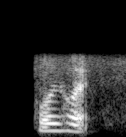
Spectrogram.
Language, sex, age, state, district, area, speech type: Manipuri, female, 18-30, Manipur, Senapati, rural, conversation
